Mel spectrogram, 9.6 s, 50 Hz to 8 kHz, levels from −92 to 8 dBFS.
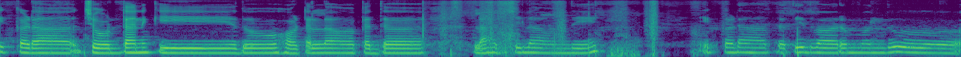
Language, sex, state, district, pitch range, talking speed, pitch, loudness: Telugu, female, Andhra Pradesh, Manyam, 195-215 Hz, 85 wpm, 200 Hz, -19 LUFS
